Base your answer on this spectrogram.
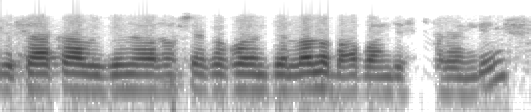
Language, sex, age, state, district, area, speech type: Telugu, male, 60+, Andhra Pradesh, Vizianagaram, rural, conversation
